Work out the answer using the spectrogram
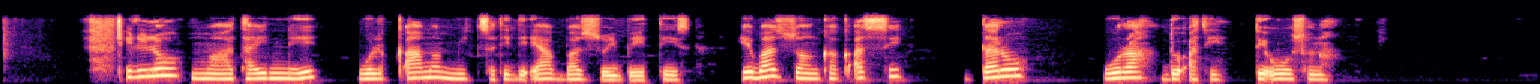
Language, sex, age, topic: Gamo, female, 25-35, government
